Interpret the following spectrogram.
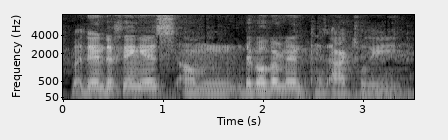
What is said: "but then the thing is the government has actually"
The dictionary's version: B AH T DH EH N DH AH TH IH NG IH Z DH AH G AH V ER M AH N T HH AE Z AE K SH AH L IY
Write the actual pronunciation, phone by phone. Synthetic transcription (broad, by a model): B AH T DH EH N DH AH TH IH NG IH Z DH AH G AH V ER M AH N T HH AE Z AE K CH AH L IY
